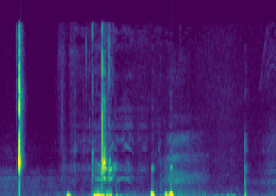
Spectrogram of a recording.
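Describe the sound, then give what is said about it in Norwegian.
Crunchy chewing of peanuts close to the mic, a few sharp crunches and clicks separated by quiet gaps. “Slutt å spise pianøtter, du Og så ja. Snakke i stedet Jeg har ikke spist før I dag, så jeg var veldig sulten”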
